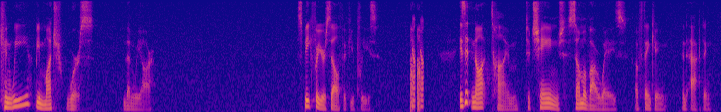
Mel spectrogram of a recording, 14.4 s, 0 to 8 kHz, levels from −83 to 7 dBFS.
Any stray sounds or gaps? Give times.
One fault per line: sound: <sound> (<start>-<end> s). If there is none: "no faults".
sound: laugh (8.2-8.5 s)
